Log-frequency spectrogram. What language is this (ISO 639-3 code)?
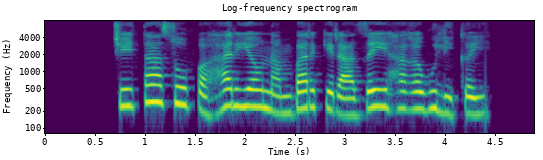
pus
